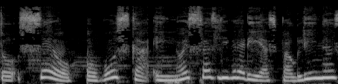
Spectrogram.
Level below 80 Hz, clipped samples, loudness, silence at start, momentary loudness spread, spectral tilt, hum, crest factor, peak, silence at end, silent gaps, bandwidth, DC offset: -56 dBFS; under 0.1%; -24 LUFS; 0 s; 5 LU; -4.5 dB/octave; none; 12 dB; -12 dBFS; 0 s; none; 16 kHz; under 0.1%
